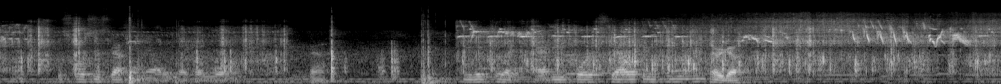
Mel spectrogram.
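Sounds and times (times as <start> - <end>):
speech: 0.8 - 3.5, 4.7 - 7.8
birds chirping in a forest: 1.1 - 2.2, 3.5 - 10.0.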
